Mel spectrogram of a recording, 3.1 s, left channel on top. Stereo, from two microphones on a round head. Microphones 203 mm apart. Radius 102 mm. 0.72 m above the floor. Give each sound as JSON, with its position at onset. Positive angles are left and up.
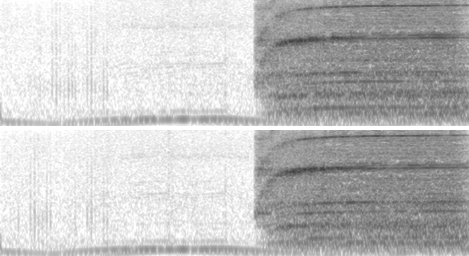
{"t": 1.7, "sound": "a blender", "side_deg": 40, "distance_m": 1.9}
